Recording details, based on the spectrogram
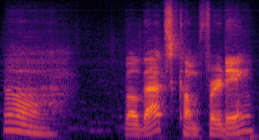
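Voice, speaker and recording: Very low-voiced woman streaming a game. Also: expressive, slow. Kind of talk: casual reactions and reading aloud during gameplay. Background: faint game music.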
